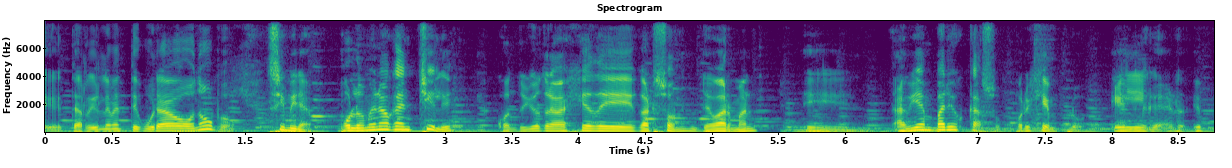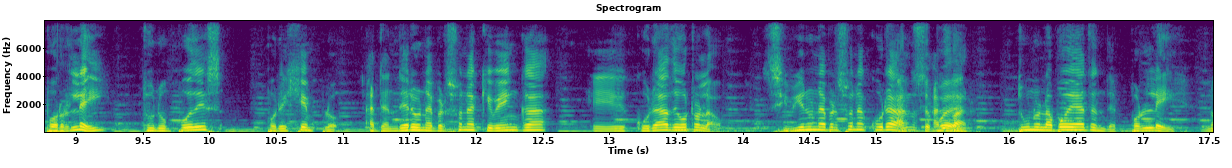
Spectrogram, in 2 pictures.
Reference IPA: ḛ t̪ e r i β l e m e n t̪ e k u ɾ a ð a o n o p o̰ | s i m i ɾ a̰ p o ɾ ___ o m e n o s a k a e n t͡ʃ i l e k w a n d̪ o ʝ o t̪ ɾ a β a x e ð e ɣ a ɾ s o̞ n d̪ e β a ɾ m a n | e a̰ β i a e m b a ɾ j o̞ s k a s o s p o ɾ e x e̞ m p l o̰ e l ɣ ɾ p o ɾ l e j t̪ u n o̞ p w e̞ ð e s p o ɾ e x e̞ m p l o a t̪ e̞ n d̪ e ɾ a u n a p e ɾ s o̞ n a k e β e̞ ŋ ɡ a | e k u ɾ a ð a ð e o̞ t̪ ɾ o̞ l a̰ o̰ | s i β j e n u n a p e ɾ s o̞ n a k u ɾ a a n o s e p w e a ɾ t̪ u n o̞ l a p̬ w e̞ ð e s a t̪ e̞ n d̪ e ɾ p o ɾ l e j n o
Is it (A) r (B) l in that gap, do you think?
B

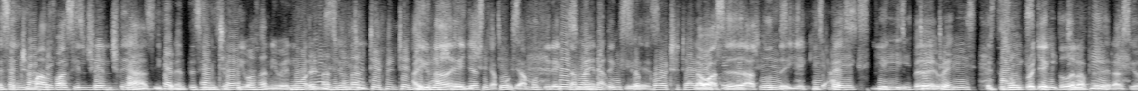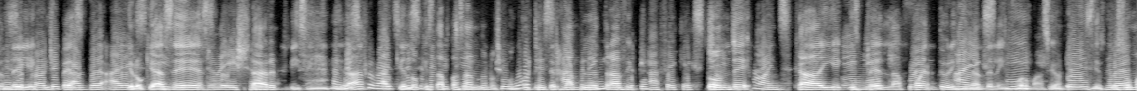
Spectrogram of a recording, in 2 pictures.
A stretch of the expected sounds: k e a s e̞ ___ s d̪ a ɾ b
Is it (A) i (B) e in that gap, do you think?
B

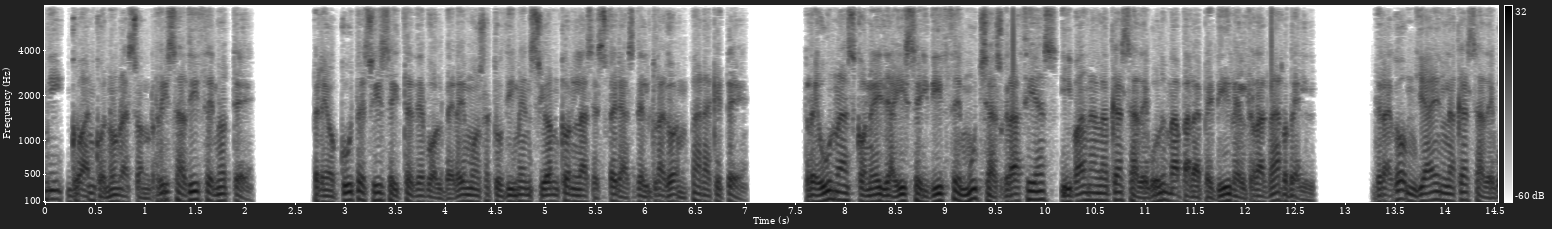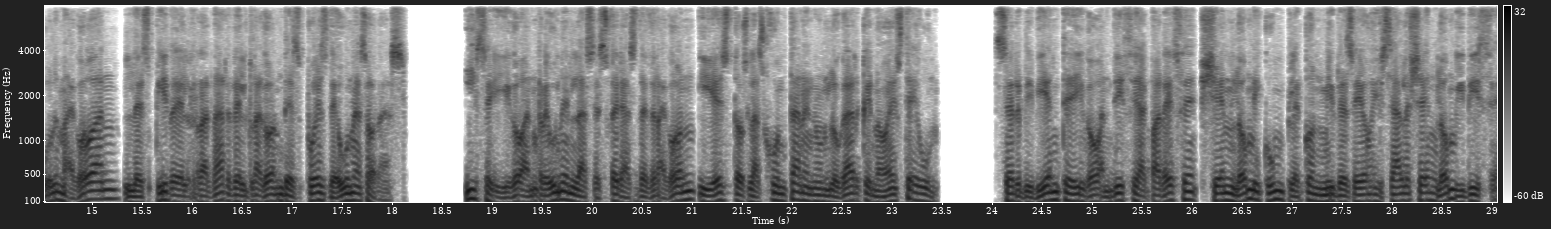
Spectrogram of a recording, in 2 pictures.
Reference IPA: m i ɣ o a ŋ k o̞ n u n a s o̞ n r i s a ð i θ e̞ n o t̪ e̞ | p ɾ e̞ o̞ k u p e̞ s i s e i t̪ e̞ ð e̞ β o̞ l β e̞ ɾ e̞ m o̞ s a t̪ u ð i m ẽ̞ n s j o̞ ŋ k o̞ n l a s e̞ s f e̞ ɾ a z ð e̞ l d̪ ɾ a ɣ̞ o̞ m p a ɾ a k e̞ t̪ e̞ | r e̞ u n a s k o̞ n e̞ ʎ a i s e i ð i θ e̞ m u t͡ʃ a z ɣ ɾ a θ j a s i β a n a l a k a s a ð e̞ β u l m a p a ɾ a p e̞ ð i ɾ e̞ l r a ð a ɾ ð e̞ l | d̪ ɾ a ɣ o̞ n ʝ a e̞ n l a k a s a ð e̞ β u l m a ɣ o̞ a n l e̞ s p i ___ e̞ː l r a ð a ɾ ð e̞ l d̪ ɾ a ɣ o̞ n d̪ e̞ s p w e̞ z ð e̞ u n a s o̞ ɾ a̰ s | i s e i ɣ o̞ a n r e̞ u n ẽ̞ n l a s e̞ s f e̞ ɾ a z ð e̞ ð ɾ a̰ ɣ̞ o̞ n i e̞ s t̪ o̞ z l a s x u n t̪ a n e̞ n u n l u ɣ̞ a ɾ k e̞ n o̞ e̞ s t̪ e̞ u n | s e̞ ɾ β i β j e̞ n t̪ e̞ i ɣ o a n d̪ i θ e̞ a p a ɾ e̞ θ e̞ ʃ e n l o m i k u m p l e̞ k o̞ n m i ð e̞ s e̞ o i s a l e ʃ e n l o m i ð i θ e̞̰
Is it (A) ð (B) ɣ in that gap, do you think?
A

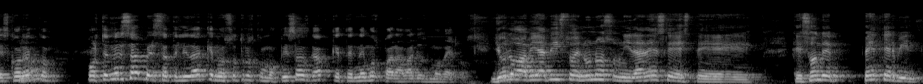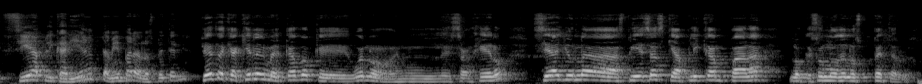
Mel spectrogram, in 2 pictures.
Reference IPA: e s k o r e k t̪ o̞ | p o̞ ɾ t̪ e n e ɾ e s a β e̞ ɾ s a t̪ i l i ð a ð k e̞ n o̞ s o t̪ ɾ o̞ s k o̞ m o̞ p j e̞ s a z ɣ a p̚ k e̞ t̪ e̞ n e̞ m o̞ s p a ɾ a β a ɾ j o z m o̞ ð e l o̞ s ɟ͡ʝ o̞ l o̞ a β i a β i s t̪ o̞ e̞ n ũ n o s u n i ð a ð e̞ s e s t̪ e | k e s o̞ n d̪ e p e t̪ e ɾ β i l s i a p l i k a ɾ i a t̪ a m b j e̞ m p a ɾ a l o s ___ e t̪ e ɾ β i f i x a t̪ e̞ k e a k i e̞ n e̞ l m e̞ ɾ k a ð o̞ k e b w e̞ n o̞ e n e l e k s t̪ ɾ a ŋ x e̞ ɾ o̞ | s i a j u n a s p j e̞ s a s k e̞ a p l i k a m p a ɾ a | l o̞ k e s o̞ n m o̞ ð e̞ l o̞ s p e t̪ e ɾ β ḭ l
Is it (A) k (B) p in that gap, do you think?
B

